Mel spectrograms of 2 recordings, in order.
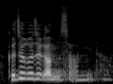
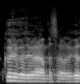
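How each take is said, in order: First: It is said at a normal pace. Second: It is said fast, like speaking in tongues.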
